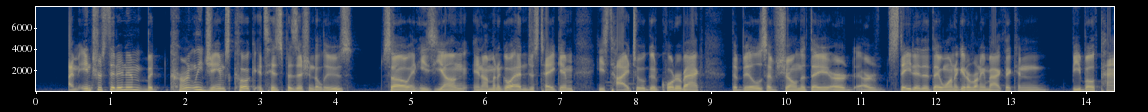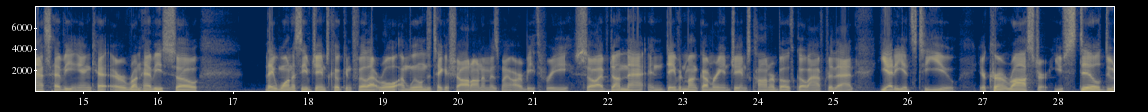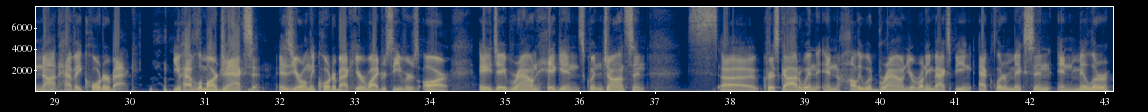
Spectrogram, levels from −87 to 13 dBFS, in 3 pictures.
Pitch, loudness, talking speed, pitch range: 120 Hz, -19 LUFS, 200 wpm, 110-130 Hz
